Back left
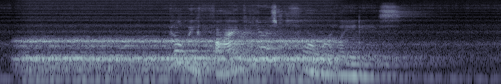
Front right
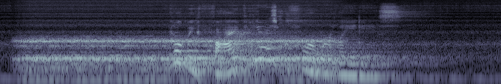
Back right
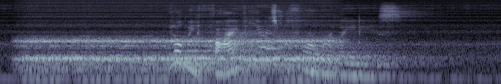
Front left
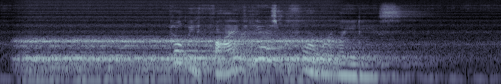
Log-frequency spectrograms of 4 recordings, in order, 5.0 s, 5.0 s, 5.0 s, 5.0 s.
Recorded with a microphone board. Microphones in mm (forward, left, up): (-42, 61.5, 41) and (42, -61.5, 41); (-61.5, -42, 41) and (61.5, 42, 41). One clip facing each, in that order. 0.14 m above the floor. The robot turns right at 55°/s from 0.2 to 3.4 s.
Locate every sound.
1.7 s a woman speaking: 60° right, 1.5 m; by 4.0 s 30° left, 1.5 m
